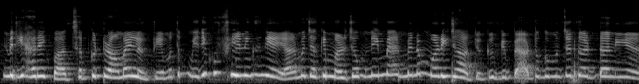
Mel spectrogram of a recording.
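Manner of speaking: overacting tearful tantrum to mom; over-acted crying. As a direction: wail it like a soap heroine. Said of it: "ये over acting मेरे सामने".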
